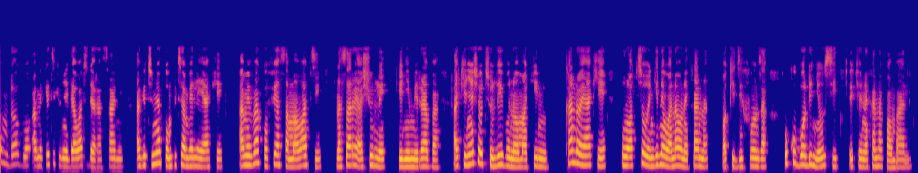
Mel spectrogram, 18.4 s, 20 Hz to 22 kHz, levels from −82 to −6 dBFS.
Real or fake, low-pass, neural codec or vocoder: real; 7.2 kHz; none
